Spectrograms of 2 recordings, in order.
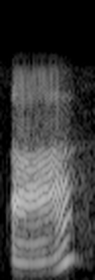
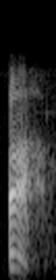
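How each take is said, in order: First: The pitch rises like a question. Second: The pitch is short, sharp and quick. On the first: "a rising tone" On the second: "a sharp tone... it's really quick"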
